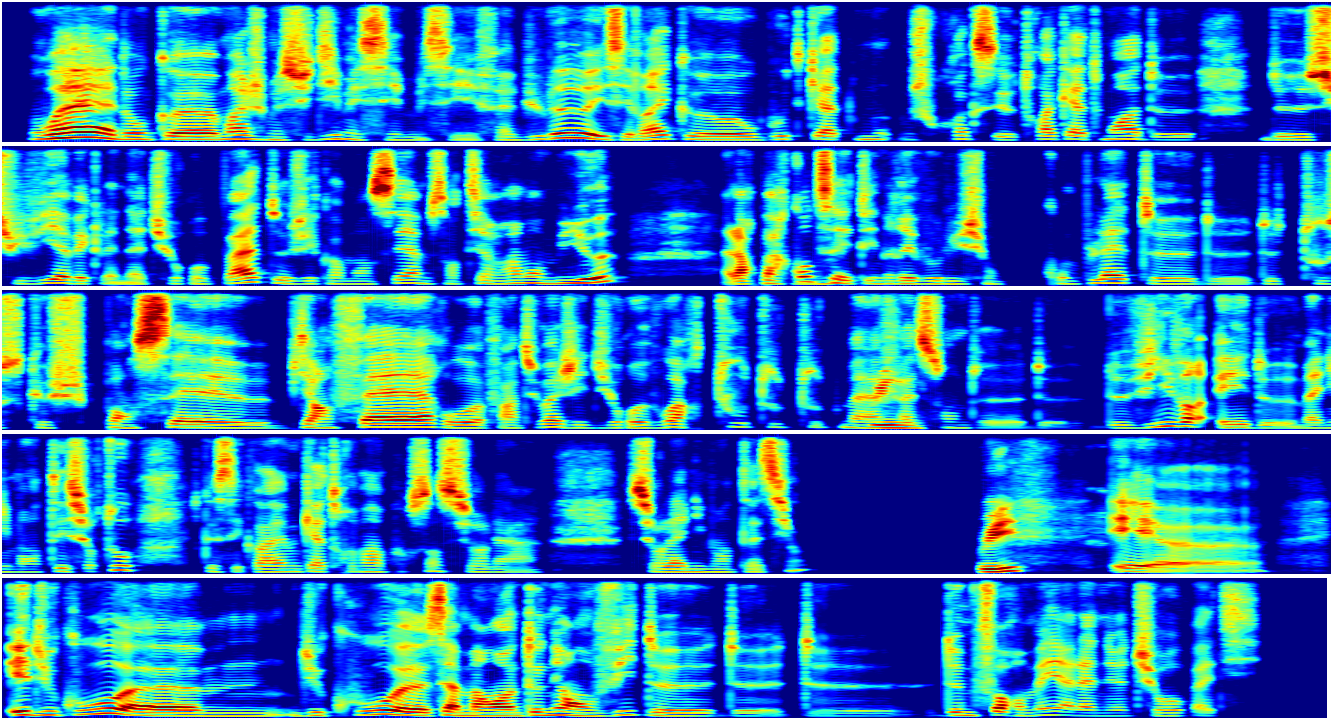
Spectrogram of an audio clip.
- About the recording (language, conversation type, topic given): French, advice, Comment gérer la crainte d’échouer avant de commencer un projet ?
- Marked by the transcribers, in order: none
